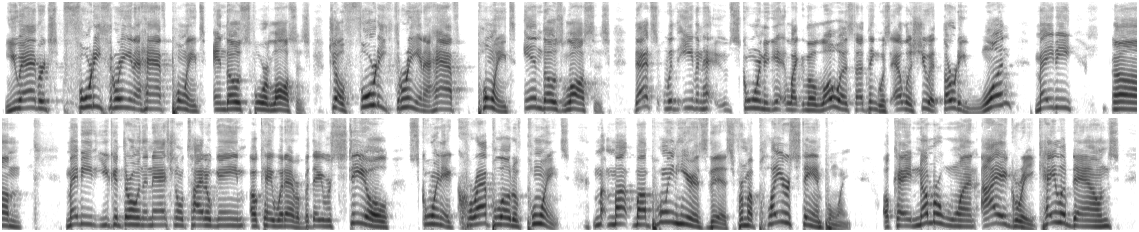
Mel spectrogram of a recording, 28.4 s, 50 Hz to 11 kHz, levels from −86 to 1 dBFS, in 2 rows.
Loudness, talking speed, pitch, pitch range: -21 LUFS, 160 wpm, 205 Hz, 180-240 Hz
